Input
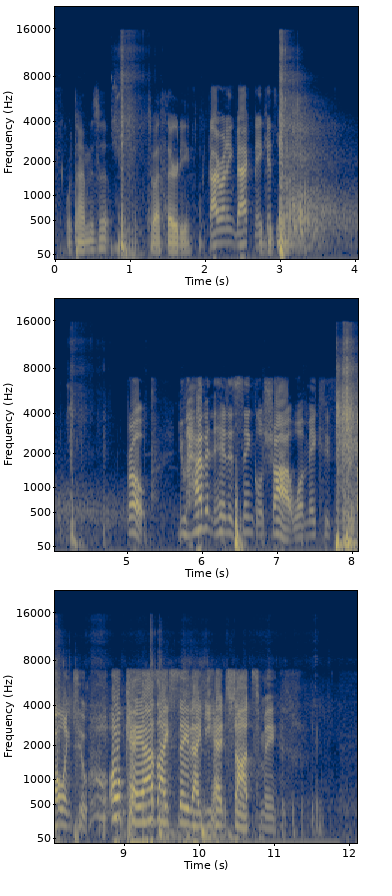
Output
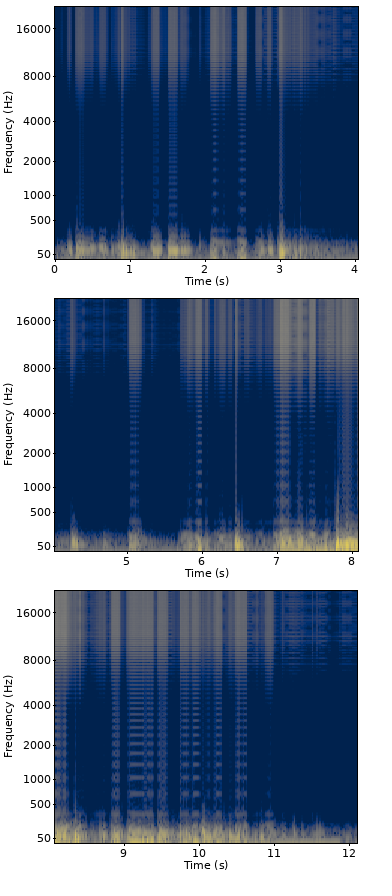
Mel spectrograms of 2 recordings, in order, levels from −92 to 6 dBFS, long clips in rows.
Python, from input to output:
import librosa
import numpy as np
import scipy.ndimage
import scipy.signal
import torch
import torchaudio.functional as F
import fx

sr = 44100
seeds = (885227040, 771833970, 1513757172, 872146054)

p1 = np.r_[np.sort(x[:len(x) // 128 * 128].reshape(-1, 128), axis=1).ravel(), x[len(x) // 128 * 128:]]
p2 = scipy.signal.sosfilt(scipy.signal.cheby2(4, 80, [470.0, 2600.0], 'bandstop', fs=sr, output='sos'), p1)
p3 = fx.low_shelf(p2, sr, hz=170.0, db=9.0)
p4 = 10.0 ** (-23.5 / 20.0) * np.tanh(p3 / 10.0 ** (-23.5 / 20.0))
p5 = p3 + (p4 * librosa.db_to_amplitude(-11.0))
p6 = fx.transient(p5, sr, attack_db=2, sustain_db=-2)
p7 = fx.echo_wet_highpass(p6, sr, ms=704, feedback_pct=60, hz=5500.0, wet_db=-23.0)
y = fx.env_flatten(p7, sr, amount_pct=50, at=(7.04, 8.42))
